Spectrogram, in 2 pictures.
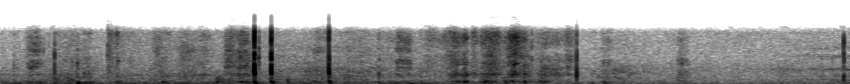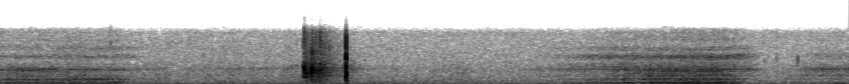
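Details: Person asleep giving soft, low snores on two breaths, mixed with rustling and clicks in a quiet room; snoring.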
